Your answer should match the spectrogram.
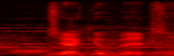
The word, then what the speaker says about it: Jezeovich: Jezeovich is how they say it, so that's how we're going to start saying it.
